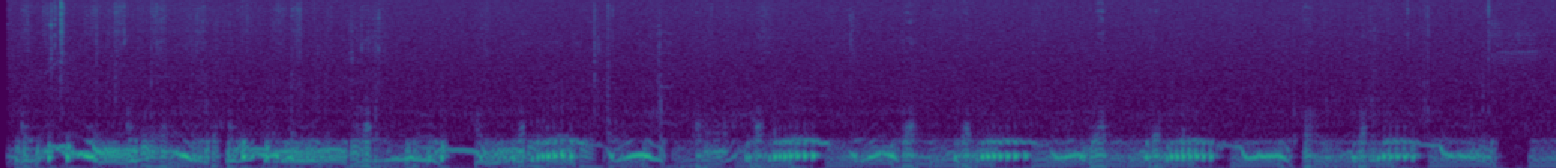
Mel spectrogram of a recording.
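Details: A newly formed pigeon pair at their nest, eggs hoped for, give low, throaty cooing. The coos run almost nonstop and overlap in rolling, murmuring phrases with brief pauses and faint light knocks.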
